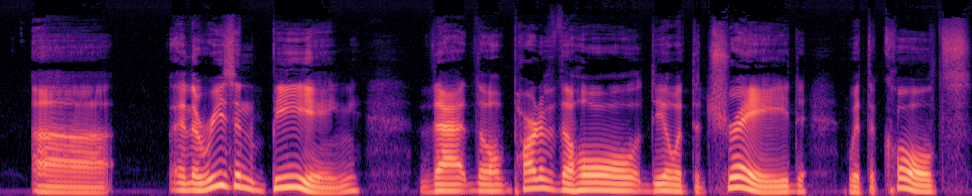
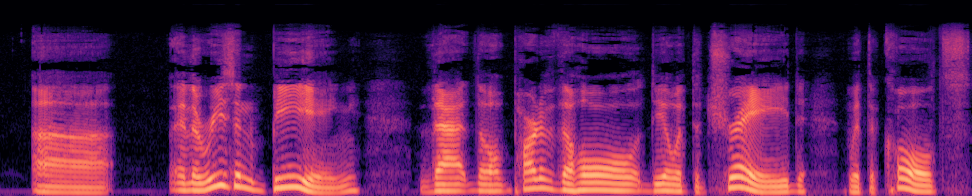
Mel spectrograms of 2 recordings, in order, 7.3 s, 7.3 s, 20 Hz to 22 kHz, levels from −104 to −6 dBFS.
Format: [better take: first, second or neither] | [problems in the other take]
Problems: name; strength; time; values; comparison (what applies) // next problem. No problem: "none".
first | garbled, watery; slightly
